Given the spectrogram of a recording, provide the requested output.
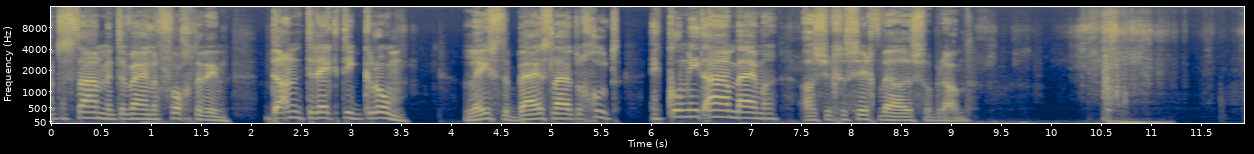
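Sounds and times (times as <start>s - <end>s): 
speech: 0.0s - 3.6s, 4.2s - 9.3s
book page being turned: 9.2s - 11.9s.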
